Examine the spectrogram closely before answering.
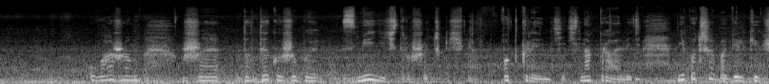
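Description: A middle-aged woman speaks calmly and close to the microphone.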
